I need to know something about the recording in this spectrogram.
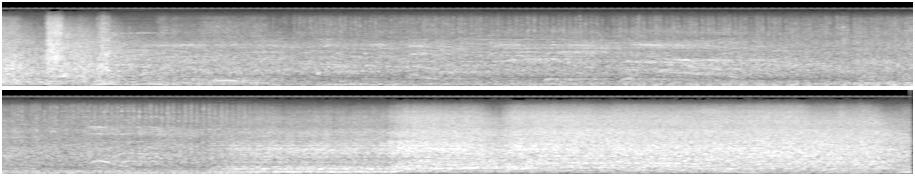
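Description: Monster truck engines roar and rev in a large echoing arena.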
